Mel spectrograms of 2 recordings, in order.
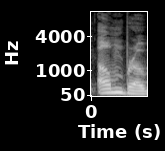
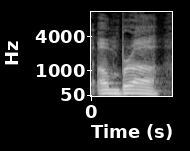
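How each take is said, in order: First: "Umbro", ending in an oh; mistaken pronunciation. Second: "Umbra", ending in an uh or ah; corrected pronunciation. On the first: Player admits an old misreading, saying "Umbro" with an oh ending. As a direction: say "Umbro" with a final o sound. But it's actually Umbra. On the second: Player corrects an old misreading, saying "Umbra" with an ah ending. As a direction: say "Umbra" with a final ah sound. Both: Shown as a demonstration.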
